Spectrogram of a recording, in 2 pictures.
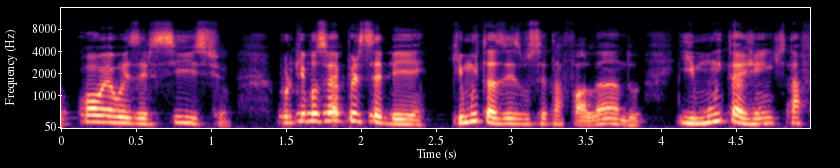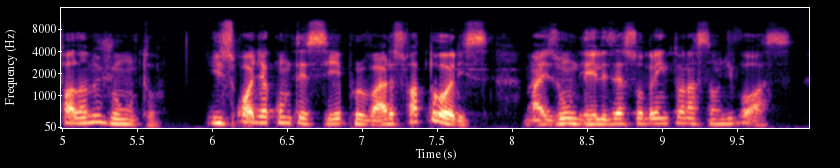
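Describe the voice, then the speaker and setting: A man with a slightly high voice and a Brazilian Portuguese accent walks through coaching advice point by point. He talks casually, often checking in with "né?". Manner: explains step by step, frequent "né?" and "tá?". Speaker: podcast co-host, fitness coach. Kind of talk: casual instructive podcast talk.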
